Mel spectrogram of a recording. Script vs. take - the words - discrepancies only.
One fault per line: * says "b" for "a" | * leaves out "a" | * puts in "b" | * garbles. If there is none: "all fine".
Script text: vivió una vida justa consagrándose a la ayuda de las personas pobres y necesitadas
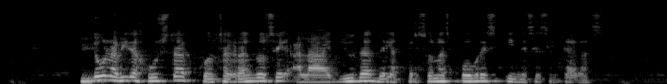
all fine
